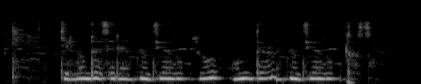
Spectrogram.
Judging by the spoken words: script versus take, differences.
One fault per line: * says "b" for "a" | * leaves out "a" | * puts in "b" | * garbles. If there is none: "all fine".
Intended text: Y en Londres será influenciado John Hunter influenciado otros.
all fine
